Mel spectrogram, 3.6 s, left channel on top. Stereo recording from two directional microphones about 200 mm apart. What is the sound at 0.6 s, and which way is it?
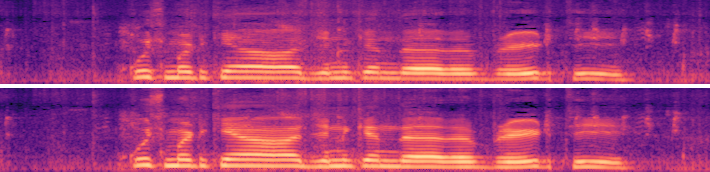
Speech, 25° right (ahead or behind).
